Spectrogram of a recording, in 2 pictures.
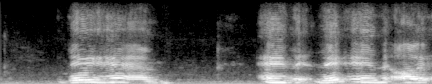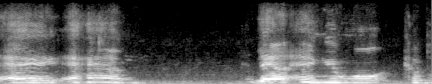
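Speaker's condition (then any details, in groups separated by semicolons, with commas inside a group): Cerebral palsy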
